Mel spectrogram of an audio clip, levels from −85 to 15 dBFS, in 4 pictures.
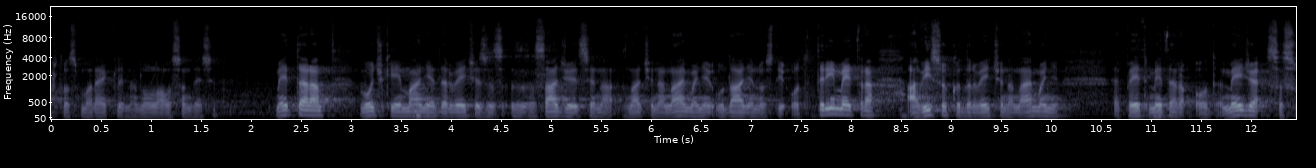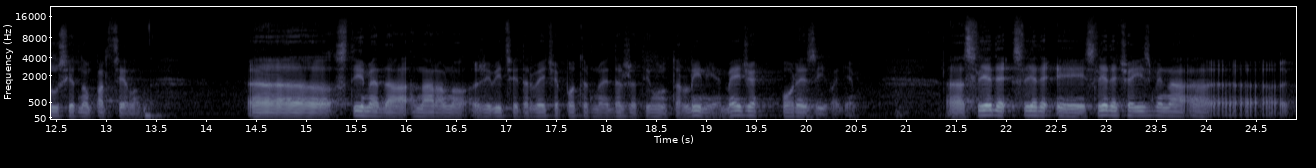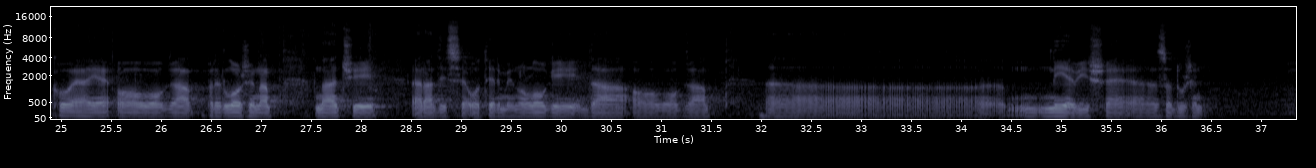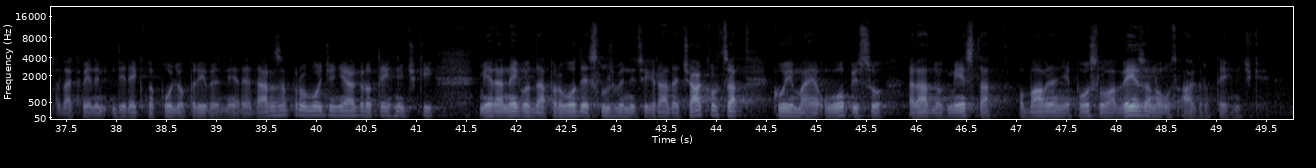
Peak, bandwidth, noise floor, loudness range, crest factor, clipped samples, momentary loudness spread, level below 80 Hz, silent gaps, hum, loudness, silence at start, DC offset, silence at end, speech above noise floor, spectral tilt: -18 dBFS; over 20 kHz; -72 dBFS; 9 LU; 26 dB; under 0.1%; 15 LU; -84 dBFS; none; none; -43 LUFS; 0 s; under 0.1%; 0.25 s; 30 dB; -5 dB/octave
